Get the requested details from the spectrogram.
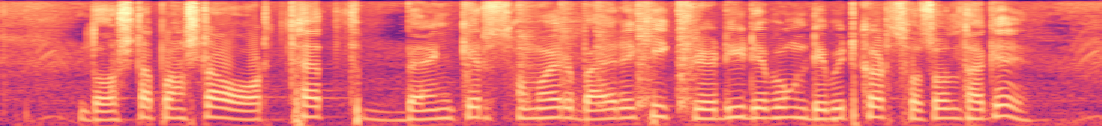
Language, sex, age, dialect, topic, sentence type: Bengali, male, 18-24, Northern/Varendri, banking, question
